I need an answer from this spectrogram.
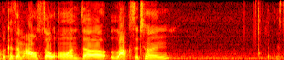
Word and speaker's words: L'Occitane: I have all beauty products to show you all because I'm also on the L'Occitane, that's how you say it, PR list, and they send me these two products religiously.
